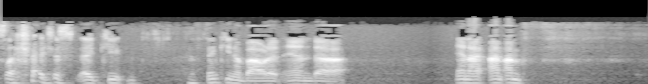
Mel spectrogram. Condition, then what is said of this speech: Stuttering. It really clicks for me when I'm kind of allowing myself to stutter a little differently and stutter with some more prolongation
